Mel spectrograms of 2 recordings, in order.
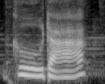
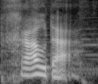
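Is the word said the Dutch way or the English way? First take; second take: English; Dutch. First: The word is said with English pronunciation. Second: The word is said with Dutch pronunciation. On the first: The speaker calls it wrong. "not Gouda" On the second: The speaker calls it right. "We say Gouda"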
